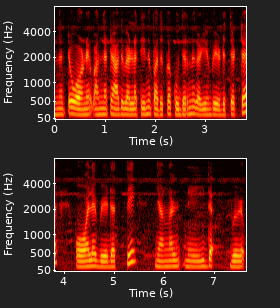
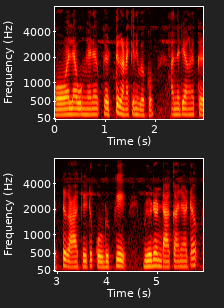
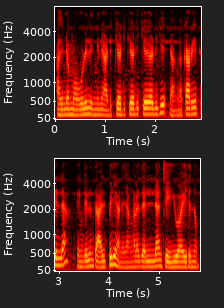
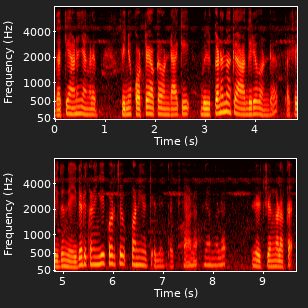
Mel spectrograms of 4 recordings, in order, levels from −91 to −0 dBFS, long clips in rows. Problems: low volume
